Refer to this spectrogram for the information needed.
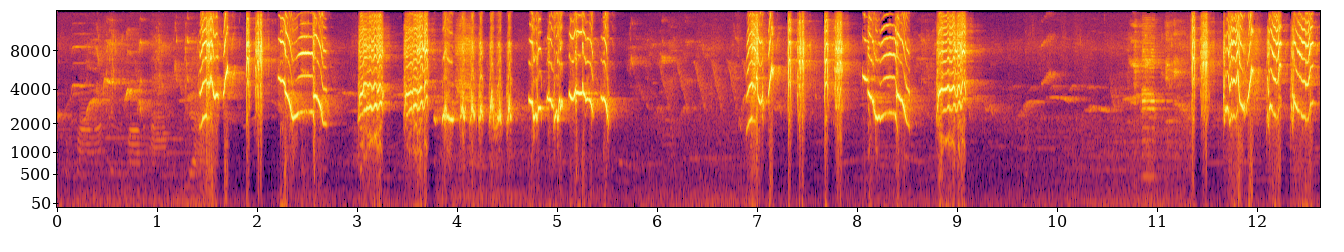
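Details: Female white-rumped shama, used to call other shamas into singing loudly; loud bursts of rich, warbling whistles and sharp chattering notes in two main phrases separated by short pauses, with high squeaky notes near the end.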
